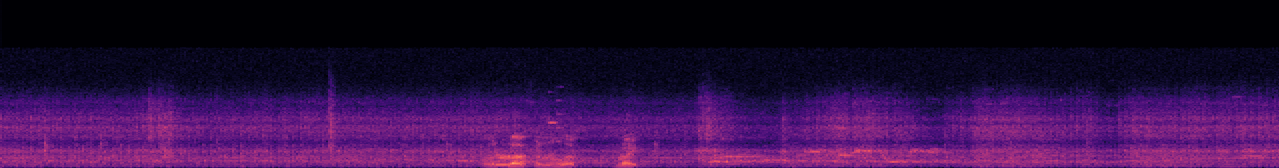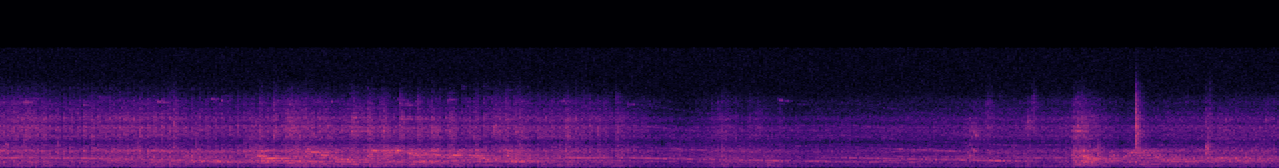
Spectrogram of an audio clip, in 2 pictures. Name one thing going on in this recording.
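A game's van engine hums steadily from a television speaker.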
